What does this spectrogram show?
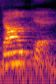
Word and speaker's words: danke: So the first A is a long A. The E is a short E. So it's not danke, it's danke. Because it's a short E on the end, all right?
